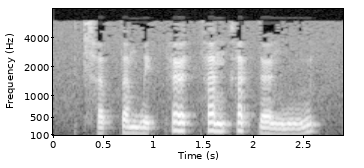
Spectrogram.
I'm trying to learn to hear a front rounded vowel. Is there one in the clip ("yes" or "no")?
yes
